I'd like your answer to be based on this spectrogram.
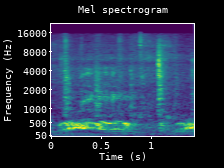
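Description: Pigeons cooing in a loft, a soft, low, continuous warbling coo from several birds close by, with faint rustles in the background.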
